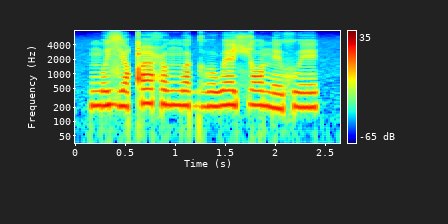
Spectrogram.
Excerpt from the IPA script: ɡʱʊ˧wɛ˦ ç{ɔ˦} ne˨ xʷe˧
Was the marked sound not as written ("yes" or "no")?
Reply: no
